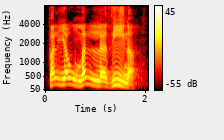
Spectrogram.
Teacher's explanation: ज़ाल का मखरज है, ज़बान का सिरा ऊपर के दांतों के नूनी किनारे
